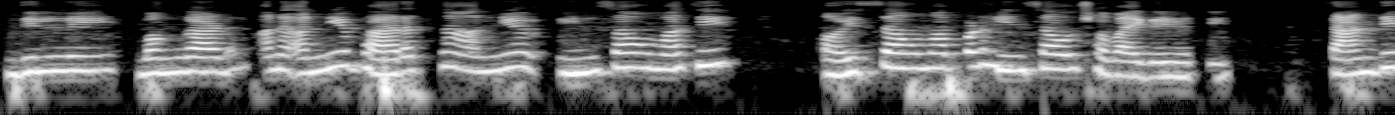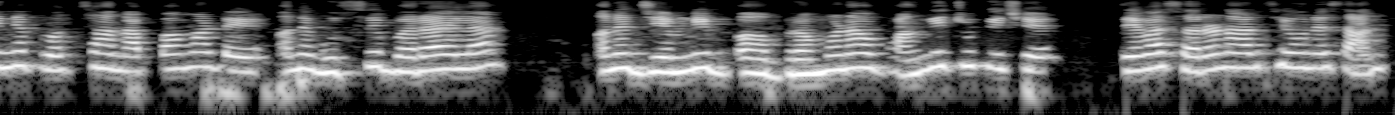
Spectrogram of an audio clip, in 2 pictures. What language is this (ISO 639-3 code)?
guj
